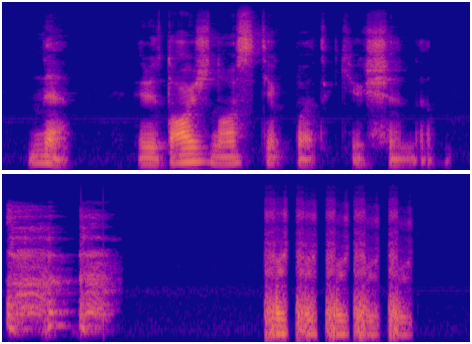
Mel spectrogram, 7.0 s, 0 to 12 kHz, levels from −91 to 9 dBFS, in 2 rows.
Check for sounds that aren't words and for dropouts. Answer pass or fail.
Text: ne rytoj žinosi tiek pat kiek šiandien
fail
